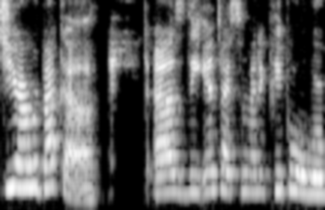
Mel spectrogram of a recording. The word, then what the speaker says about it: Rebekah: It's Rebekah. As the anti-Semitic people will routinely point out for you, it is spelled the biblical way, as in Genesis.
